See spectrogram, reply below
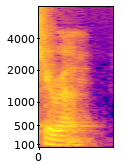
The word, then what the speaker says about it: Giron: Well, you pronounce the G like it's an H, so it's Giron.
